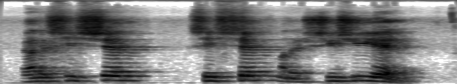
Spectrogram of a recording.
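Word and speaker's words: শিষ্যেণ: শিশের, এটা হচ্ছে দন্তান্ন, শি শি এন, এটা হচ্ছে সংস্কৃত উচ্চারণ। এখানে শিষ্যেন, শিষ্যেন মানে শিশি এন, সংস্কৃত উচ্চারণ হবে শিশি এন।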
